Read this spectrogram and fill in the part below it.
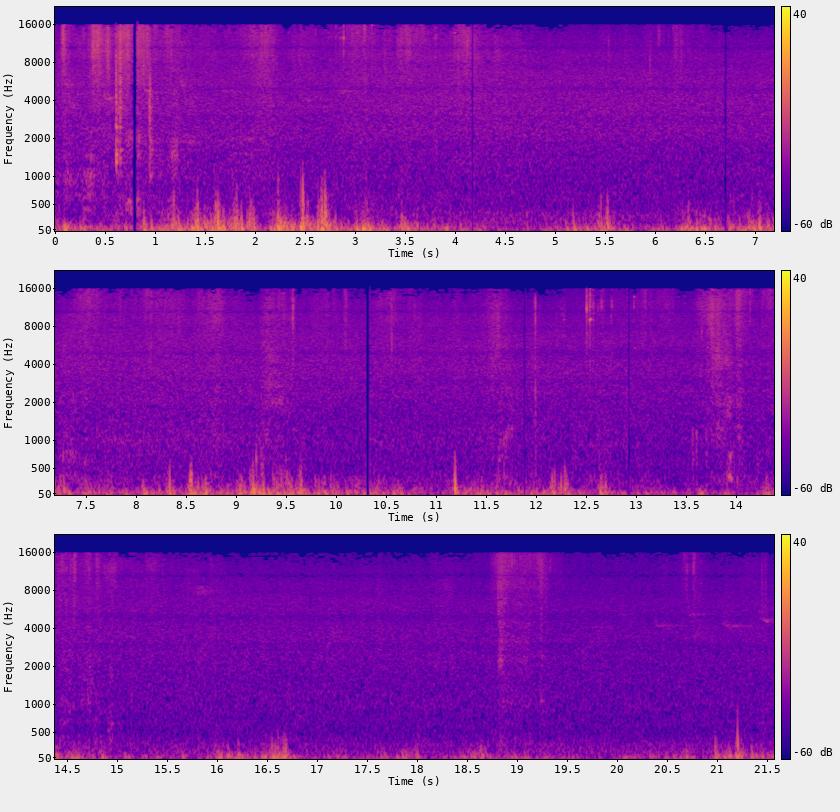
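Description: A dog sniffs and snuffles close by.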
